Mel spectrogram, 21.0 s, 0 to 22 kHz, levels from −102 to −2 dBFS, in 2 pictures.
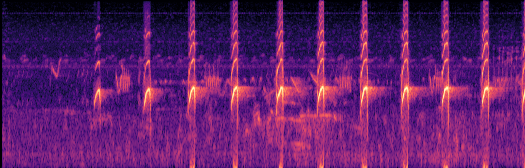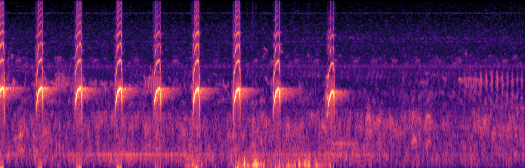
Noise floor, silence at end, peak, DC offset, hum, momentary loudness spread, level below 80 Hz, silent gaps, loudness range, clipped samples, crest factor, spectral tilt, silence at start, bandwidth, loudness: -55 dBFS; 3.8 s; 0 dBFS; under 0.1%; none; 21 LU; -42 dBFS; none; 8 LU; 3%; 12 dB; 0.5 dB/octave; 1.9 s; over 20 kHz; -7 LUFS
